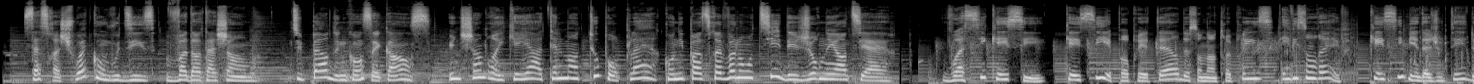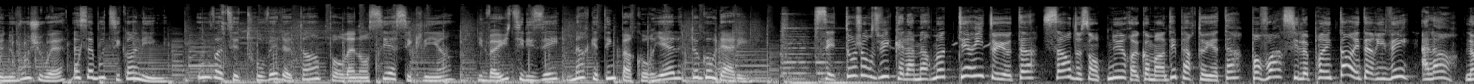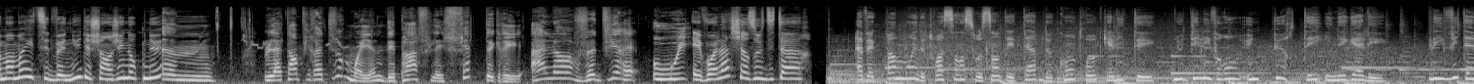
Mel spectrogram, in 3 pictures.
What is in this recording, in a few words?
commercial French; TaDa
